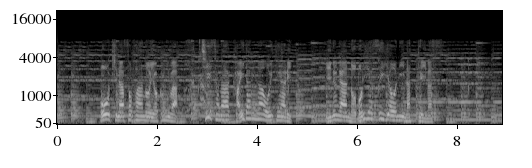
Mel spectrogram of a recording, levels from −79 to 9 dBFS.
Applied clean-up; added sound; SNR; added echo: none; Sneeze; 18 dB; none.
